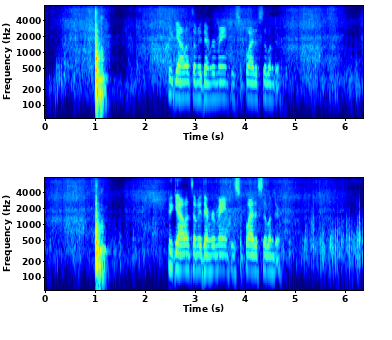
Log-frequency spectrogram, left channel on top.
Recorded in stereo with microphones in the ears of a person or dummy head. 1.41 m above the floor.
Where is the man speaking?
50° right (ahead or behind), 0.6 m.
